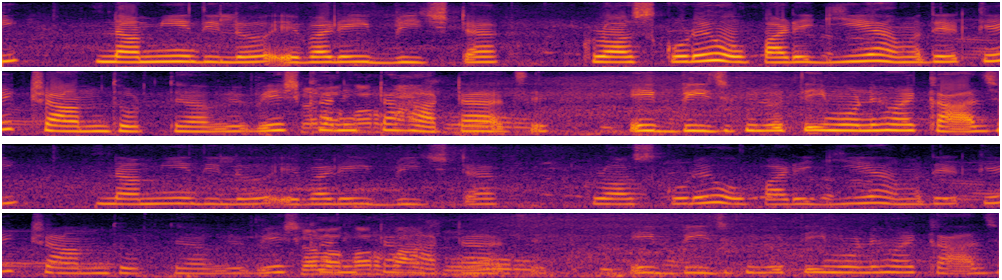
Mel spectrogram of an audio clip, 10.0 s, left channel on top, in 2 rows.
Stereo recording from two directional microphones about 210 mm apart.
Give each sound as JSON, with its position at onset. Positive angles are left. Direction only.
{"t": 0.5, "sound": "speech", "side_deg": 50}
